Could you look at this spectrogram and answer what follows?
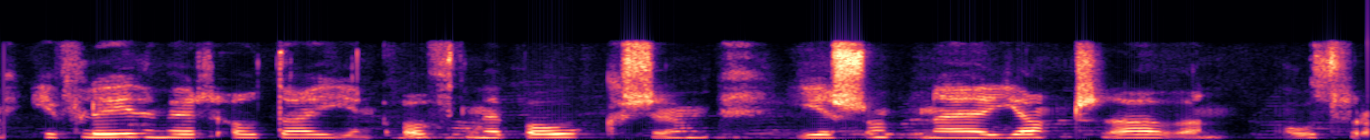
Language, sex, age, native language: Icelandic, female, 70-79, Icelandic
